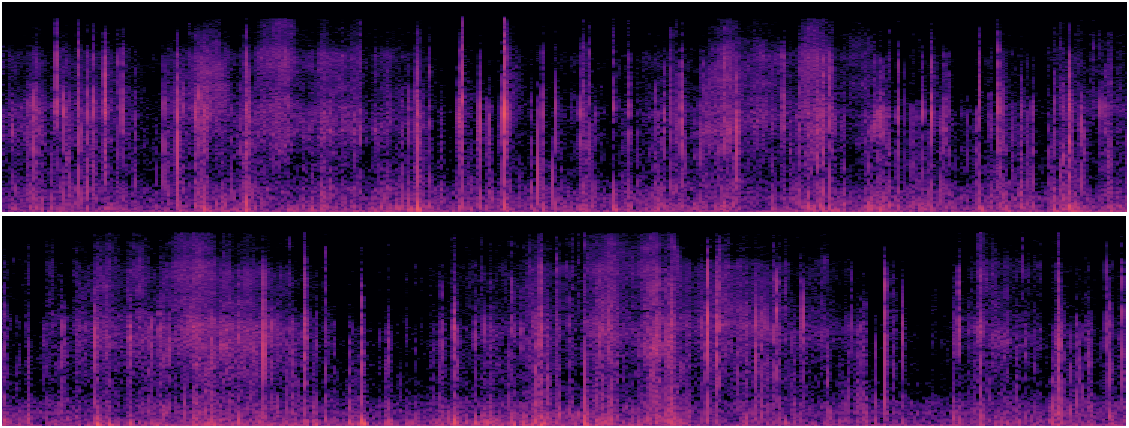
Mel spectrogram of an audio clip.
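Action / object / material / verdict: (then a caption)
scrape / paper bag / paper / none. An empty white paper bag, folded flat, is handled with fingertips and long painted nails, folded, crinkled and pressed flat between the hands. Soft, continuous crinkling and crackling with dense bursts of dry, papery rustle, bright and close, with no lingering ring.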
